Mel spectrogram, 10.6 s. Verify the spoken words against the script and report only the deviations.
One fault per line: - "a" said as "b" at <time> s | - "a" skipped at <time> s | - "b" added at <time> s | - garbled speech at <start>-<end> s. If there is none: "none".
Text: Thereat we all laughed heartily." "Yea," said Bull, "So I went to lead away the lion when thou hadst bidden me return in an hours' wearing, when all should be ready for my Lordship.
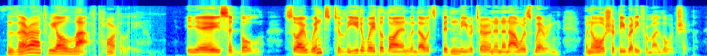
none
